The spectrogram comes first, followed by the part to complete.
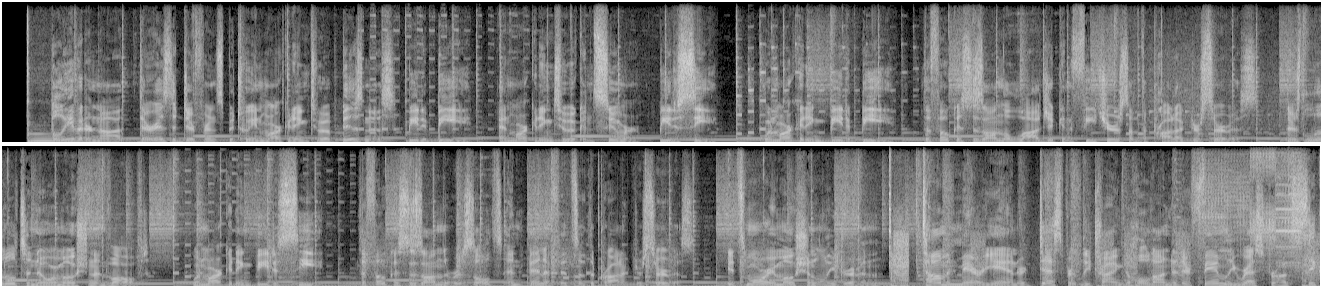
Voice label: Narration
